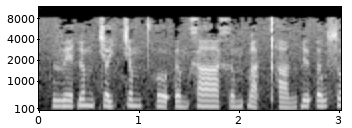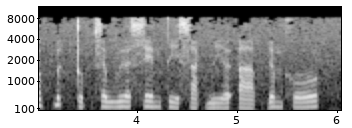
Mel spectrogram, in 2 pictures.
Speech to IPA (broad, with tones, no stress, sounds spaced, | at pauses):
v e˨˩ ɗ ə˧ m c ə˨˩˦ j c ə˧ m t̪ʰ o˨˩˦ ʔ ə˨˩˦ m x aː˧ x ə˧˥ m ɓ a˨˩ k̚ t̪ʰ a˨˩˦ n ɗ ɨ˧˥ ʔ ə˧˥ w s o˦˥ p̚ ɓ ə˦˥ k̚ t̪ o˨˩ p̚ s ə˧ w v ɨ˧ ə̯ s e˧ m t̪ i˨˩˦ s a˨˩ k̚ v i˨˩˦ ə̯ ʔ aː˨˩ p̚ ɗ ə˧ m x o˧˥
